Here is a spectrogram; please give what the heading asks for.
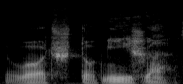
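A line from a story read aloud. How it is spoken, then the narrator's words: Whispering. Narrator (Russian): зашептал поэт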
